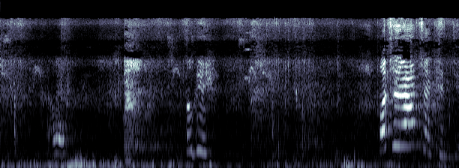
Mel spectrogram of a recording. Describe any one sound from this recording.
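A young girl squeals and calls out in a high voice.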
